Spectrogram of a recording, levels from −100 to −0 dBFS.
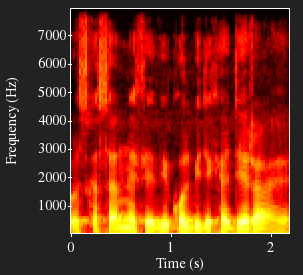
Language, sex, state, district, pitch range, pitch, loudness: Hindi, male, Arunachal Pradesh, Longding, 110-120 Hz, 115 Hz, -17 LUFS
